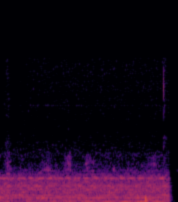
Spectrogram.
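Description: A steady, low hum of someone's electric fan in the background, with a faint whooshing airflow, runs continuously for about two seconds, quiet and even, then cuts off abruptly. No one speaks.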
